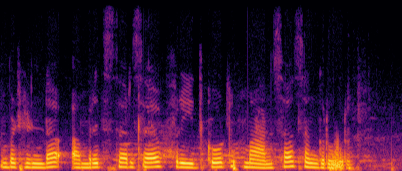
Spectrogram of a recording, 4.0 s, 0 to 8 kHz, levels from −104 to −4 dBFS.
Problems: background conversations at intervals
